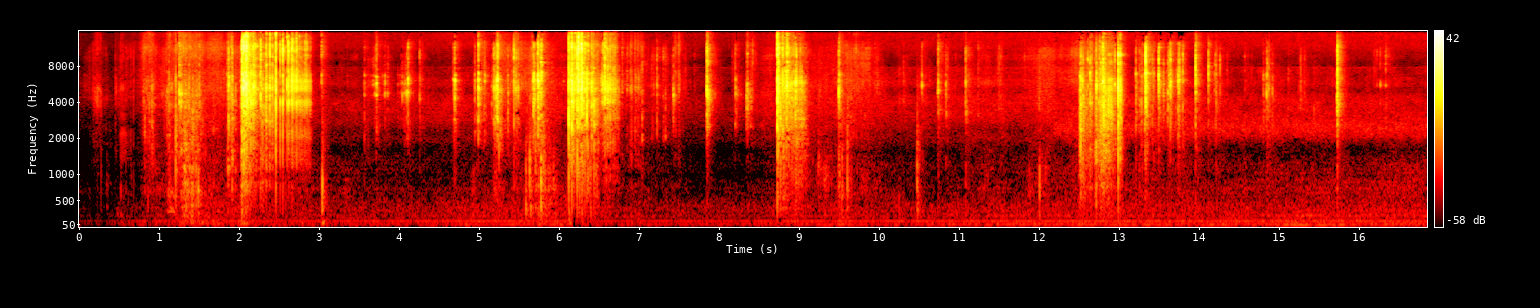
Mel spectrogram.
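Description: Small plastic Lego pieces clicking and clattering as they are handled. Several short rustling bursts of about a second each come in between.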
